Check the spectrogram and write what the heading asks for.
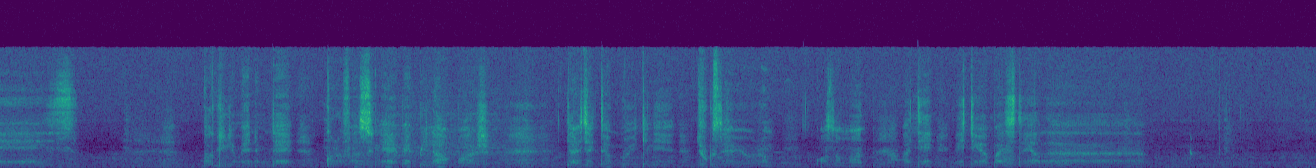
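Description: A woman whispering close to a clip-on microphone, soft hissy speech.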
